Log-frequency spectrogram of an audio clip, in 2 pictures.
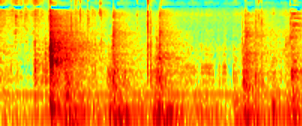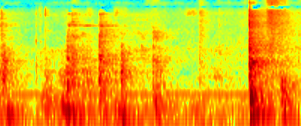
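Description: A timber workpiece being set and clamped in a woodworking bench vise: a series of wooden knocks and taps, the loudest about half a second in and near the end, over a faint steady hum.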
